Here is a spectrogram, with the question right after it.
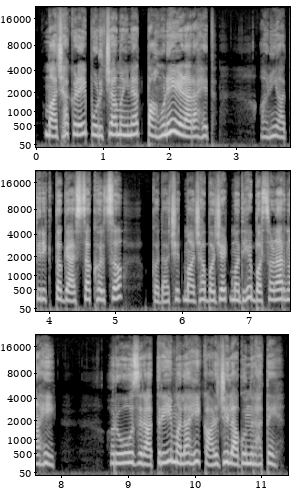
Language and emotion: Marathi, fearful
